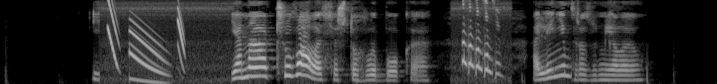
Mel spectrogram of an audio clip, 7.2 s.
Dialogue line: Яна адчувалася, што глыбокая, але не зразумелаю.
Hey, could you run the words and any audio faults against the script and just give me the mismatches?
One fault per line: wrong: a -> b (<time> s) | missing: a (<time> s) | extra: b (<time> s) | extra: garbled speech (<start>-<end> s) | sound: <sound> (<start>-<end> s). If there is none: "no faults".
sound: chirp (1.1-1.9 s)
sound: chirp (4.6-5.1 s)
